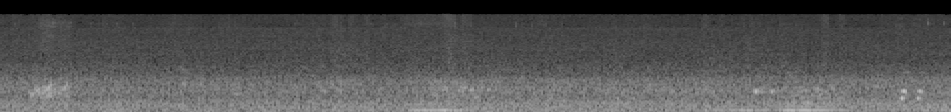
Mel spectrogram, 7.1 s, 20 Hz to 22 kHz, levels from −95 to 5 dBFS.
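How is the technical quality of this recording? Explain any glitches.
The recording has a single fault that lasts from start to finish.

Doubled audio track, throughout: a second, slower capture path likely mixes in a dry copy about a tenth of a second late and about 5 dB down, producing a crisp slapback.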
